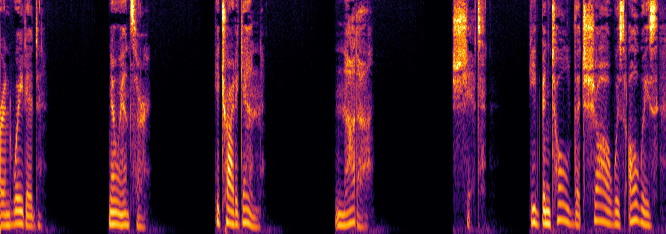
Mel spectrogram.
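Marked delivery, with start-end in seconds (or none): 5.0-7.3 muttered under the breath, unvoiced; whispered curse. A narrator's reading. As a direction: swear silently to yourself. Door unanswered, private curse.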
